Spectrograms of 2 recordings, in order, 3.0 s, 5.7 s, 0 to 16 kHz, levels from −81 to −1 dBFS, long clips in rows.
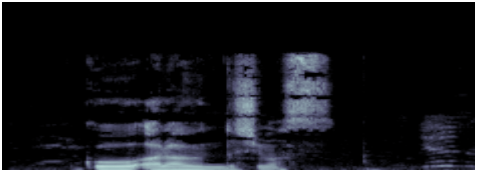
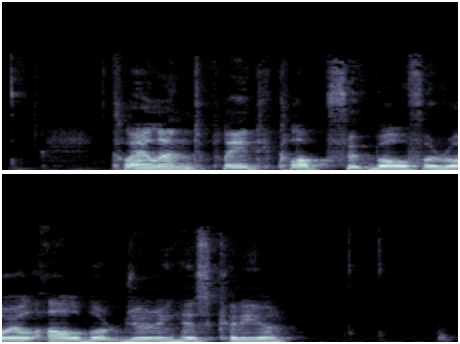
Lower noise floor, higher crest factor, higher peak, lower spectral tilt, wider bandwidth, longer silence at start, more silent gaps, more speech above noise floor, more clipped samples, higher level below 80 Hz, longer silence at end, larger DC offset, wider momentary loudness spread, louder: second, -57 dBFS vs -68 dBFS; about the same, 18 dB vs 16 dB; about the same, -8 dBFS vs -6 dBFS; second, -4 dB/octave vs -6.5 dB/octave; about the same, 11.5 kHz vs 10.5 kHz; second, 0.45 s vs 0.7 s; neither; second, 34 dB vs 49 dB; neither; about the same, -64 dBFS vs -66 dBFS; second, 0.15 s vs 1.1 s; neither; about the same, 7 LU vs 8 LU; second, -24 LUFS vs -20 LUFS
